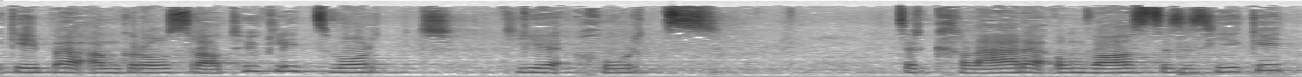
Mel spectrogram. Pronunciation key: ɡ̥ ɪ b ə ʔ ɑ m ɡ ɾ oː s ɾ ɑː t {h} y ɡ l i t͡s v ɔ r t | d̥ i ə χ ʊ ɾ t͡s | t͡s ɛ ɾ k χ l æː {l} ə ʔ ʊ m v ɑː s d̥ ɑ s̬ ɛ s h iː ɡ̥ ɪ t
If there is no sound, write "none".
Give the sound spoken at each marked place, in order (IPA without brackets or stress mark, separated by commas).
h, ɾ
